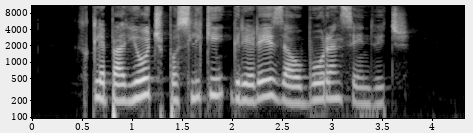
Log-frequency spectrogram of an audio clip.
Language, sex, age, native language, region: Slovenian, female, 18-29, Slovenian, Central Slovenia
